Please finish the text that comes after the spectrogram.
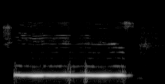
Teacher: a nice high smiley ee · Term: long e sound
